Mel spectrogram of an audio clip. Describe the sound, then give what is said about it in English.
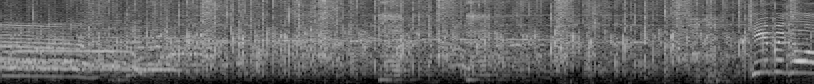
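Audience applause welcoming a comedian to the stage, loud, sustained clapping from a crowd with a voice talking over it. “please welcome to the stage the hilarious Emily Heller. Give it up for Emily.”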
